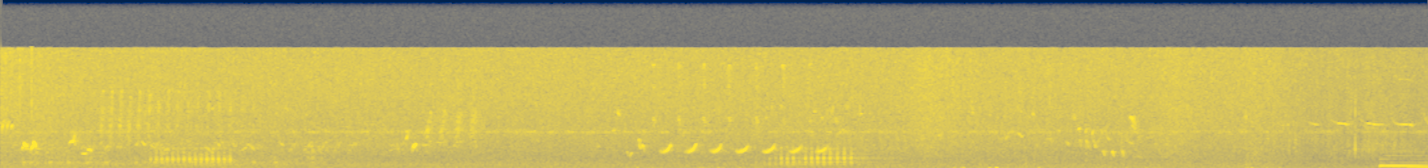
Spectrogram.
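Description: Small birds calling faintly: scattered short high chirps, a quick run of about six chirps near the middle, and two brief buzzy rattles. Soft music comes in at the very end.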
